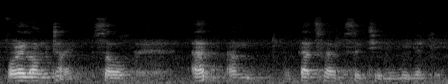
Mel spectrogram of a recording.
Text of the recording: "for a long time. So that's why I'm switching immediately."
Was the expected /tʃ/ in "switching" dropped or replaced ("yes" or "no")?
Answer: yes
